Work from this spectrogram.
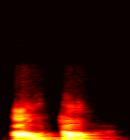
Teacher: the word for a car, auto, is pronounced with a shorter sound than a full U.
